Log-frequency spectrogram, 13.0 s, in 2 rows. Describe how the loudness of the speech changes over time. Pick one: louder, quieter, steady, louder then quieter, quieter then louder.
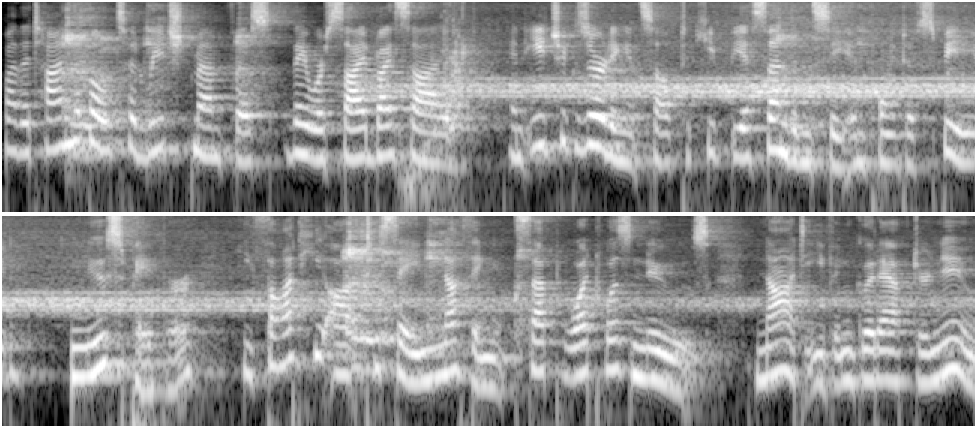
steady.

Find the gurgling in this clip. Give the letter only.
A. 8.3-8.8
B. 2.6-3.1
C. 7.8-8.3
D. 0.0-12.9
B.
